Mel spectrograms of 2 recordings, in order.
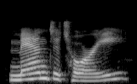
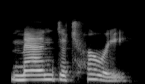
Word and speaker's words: mandatory: also has two pronunciations your word can be pronounced mandatory or mandatory it means required helmets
